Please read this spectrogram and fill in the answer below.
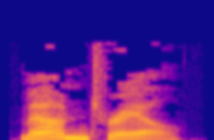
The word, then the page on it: mountain trail: British English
